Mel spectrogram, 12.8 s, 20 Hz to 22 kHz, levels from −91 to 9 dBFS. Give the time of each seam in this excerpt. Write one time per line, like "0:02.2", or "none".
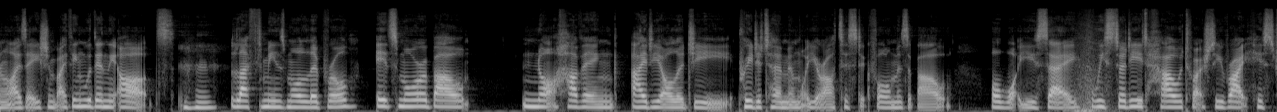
0:02.2
0:03.6
0:07.3
0:10.8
